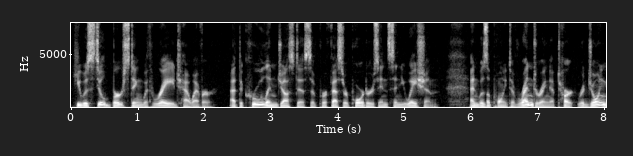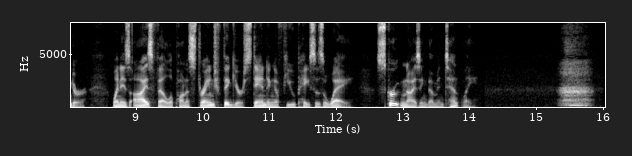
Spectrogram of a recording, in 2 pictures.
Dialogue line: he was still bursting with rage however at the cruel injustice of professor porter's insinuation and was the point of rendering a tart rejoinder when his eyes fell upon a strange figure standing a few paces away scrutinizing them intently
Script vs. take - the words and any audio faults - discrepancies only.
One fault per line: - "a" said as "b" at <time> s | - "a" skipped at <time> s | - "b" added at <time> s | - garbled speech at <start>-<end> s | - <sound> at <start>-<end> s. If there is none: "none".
- breath at 15.3-15.9 s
